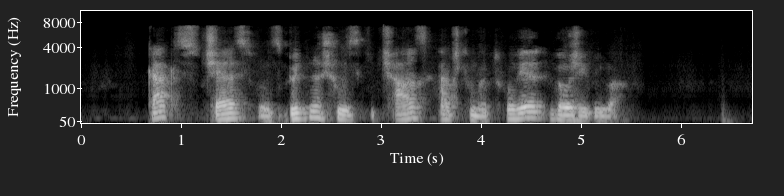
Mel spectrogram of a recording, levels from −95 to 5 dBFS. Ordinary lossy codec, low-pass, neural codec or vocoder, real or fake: AAC, 32 kbps; 7.2 kHz; codec, 16 kHz, 2 kbps, FreqCodec, smaller model; fake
